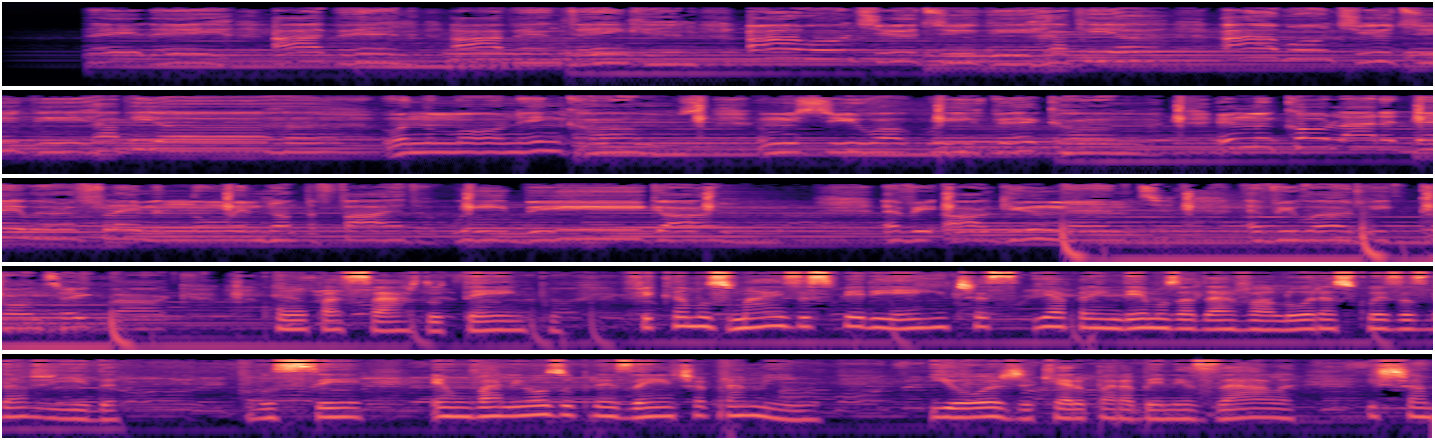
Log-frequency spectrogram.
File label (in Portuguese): Telemensagem de Aniversário de Irmã – Voz Feminina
